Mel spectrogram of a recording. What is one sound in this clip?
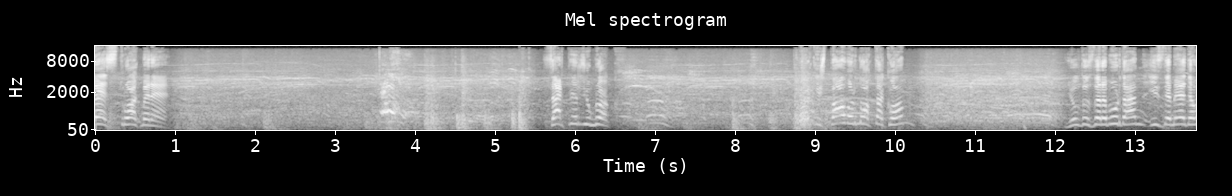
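A large crowd cheers and shouts in an echoing hall.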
